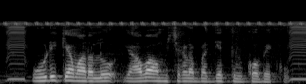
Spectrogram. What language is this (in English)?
Kannada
